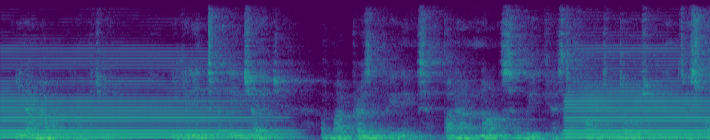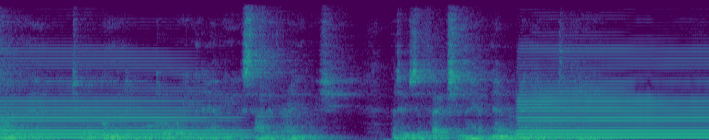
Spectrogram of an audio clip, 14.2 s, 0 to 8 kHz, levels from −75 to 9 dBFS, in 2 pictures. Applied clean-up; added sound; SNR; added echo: none; Wind instrument, woodwind instrument; 0 dB; reverberation time 1.1 s.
